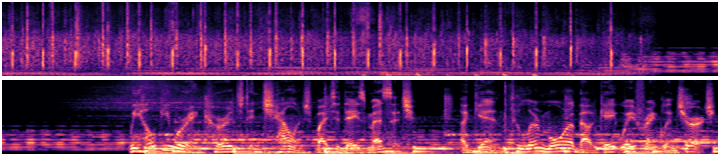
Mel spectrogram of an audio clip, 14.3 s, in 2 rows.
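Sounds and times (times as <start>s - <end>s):
church congregation applause: 0.0s - 6.6s
speech: 8.4s - 14.3s.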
